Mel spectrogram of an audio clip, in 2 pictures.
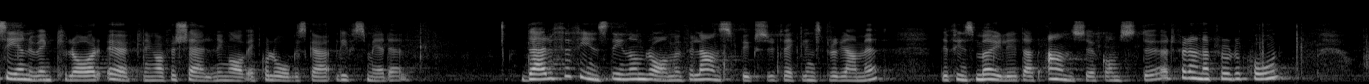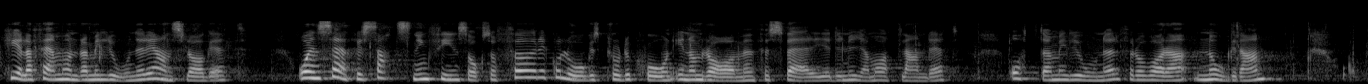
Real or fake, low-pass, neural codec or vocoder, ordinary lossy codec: real; none; none; none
